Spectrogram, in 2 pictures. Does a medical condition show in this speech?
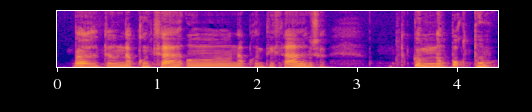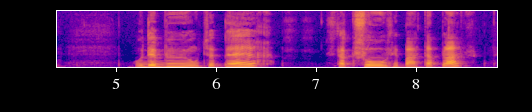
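Yes: deafblindness; premature birth, severe myopia from infancy, thick glasses, severe hearing loss, two hearing aids from 6-7, Geneva deaf school from 10; age 66, worsened with age, white cane since 20, former guide dog, needs face-to-face, at FRSA Monthey; oral communication fully possible, needs to see mouth, cannot follow with third person.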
